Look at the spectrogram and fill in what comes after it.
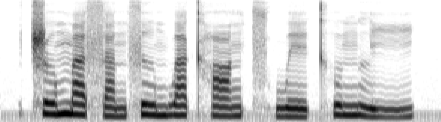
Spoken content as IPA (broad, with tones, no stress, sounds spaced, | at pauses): ʈ͡ʂ ɤ˧˥ m ä˥˩ s a˨˩ n s ɹ̩˥˧ m w ä˥˩ kʰ ɑ˧˥ ŋ t͡sʰ w e˨˩ ɪ̯ kʰ ʊ˥ ŋ l i˨˩˦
